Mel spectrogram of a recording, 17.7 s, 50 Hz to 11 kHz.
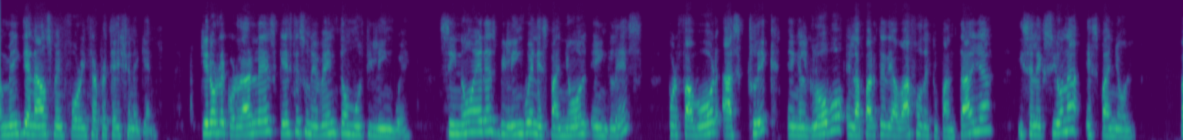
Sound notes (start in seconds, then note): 6.2 Spanish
